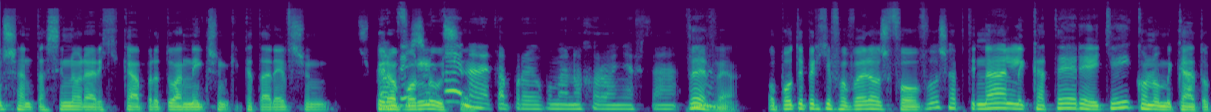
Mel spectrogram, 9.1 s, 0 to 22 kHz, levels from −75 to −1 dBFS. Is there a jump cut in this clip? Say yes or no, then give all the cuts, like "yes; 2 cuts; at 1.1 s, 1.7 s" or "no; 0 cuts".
no; 0 cuts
